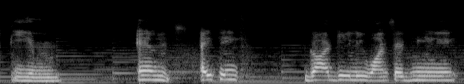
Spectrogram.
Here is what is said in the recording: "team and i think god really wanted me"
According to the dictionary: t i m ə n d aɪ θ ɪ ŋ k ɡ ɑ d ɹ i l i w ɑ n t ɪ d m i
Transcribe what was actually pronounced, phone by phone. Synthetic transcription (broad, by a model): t i m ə n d aɪ t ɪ ŋ k ɡ ɑ d ɹ i l i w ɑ n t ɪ d m i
